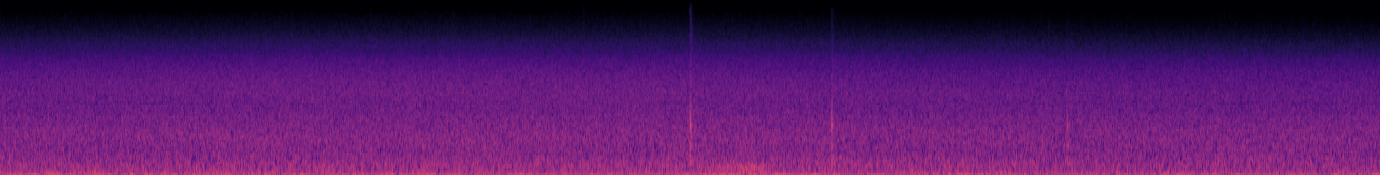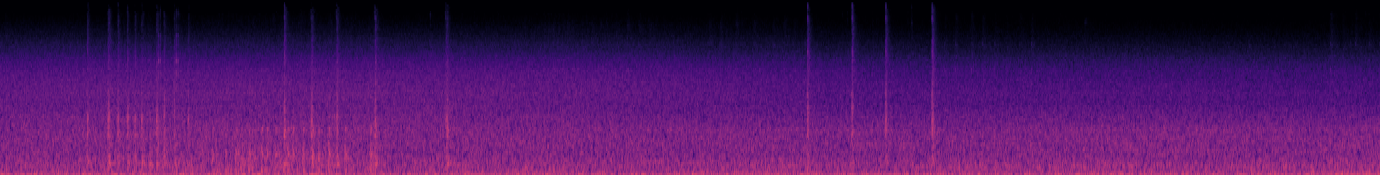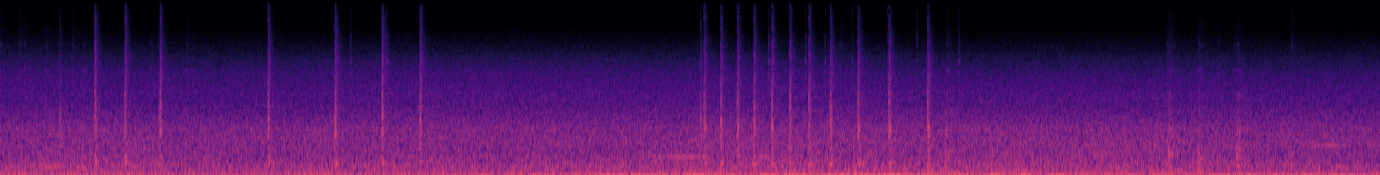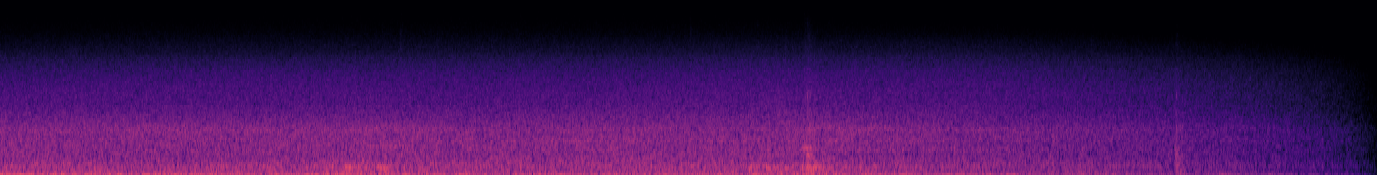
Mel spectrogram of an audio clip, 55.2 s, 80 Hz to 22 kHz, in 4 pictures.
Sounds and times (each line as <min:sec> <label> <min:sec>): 0:00.0 distant traffic hum 0:54.3
0:00.0 winds 0:55.1
0:14.1 creaks 0:19.4
0:20.6 creaks 0:25.0
0:25.7 creaks 0:32.0
0:34.0 creaks 0:37.4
